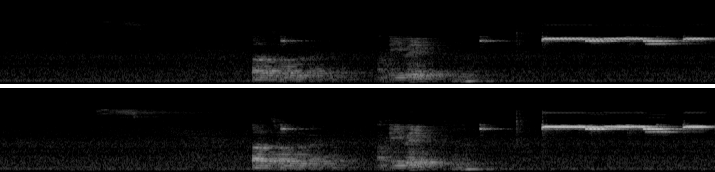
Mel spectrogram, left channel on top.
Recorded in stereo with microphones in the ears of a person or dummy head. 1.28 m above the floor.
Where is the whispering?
55° right (ahead or behind), 4 m.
